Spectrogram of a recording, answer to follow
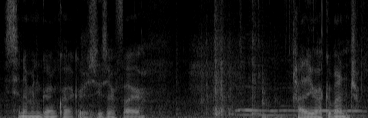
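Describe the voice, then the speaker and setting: A man's voice: lowish voice, level tone, moderate pace. Upbeat man narrating a food vlog. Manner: upbeat, clipped food commentary. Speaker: running vlogger. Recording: noisy background.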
